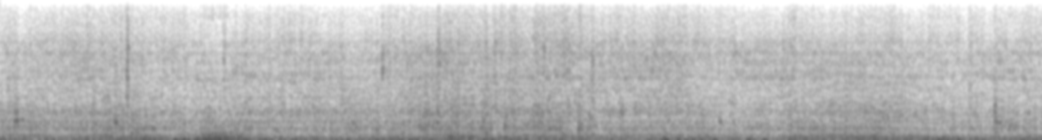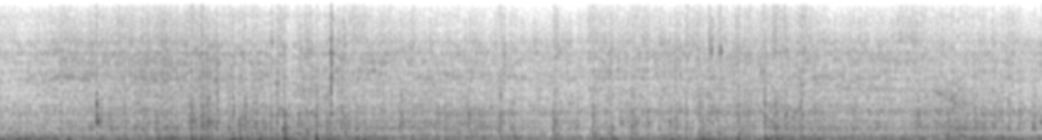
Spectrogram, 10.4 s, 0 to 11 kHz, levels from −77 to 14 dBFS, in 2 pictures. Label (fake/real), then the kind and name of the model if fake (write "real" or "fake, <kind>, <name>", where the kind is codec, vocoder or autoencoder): fake, vocoder, WaveNeXt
